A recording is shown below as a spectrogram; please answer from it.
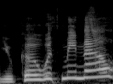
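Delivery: put-on high, slow, eight-year-old little-girl voice.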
